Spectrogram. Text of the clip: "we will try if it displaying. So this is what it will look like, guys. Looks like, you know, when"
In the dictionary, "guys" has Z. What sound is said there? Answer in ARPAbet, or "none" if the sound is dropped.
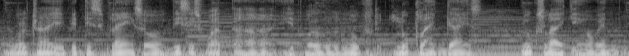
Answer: S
